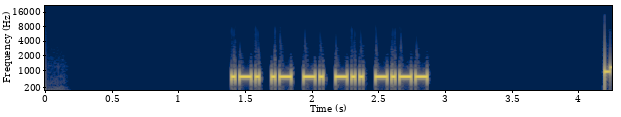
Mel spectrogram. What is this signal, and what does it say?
Morse code, heard as a keyed tone, about 37 wpm, 700 Hz. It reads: RANDY
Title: USA Common Names - Max 5 Letters - 40wpm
